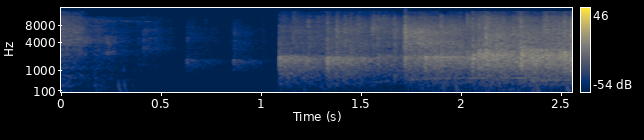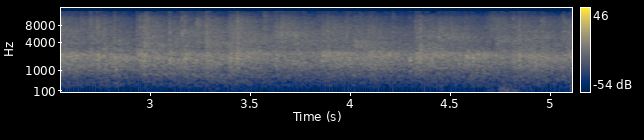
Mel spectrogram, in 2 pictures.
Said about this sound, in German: Der erste Applaus. Der erste Applaus, den es jemals gegeben hat bei einem Sunday Morning.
